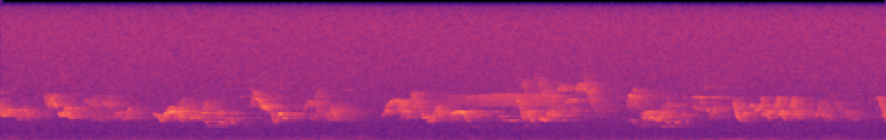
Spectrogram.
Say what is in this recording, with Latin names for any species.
Vireo olivaceus, Hylocichla mustelina, Setophaga pinus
